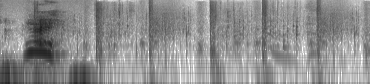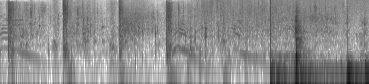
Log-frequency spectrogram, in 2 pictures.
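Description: An axe chops into a tree trunk with repeated knocks.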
